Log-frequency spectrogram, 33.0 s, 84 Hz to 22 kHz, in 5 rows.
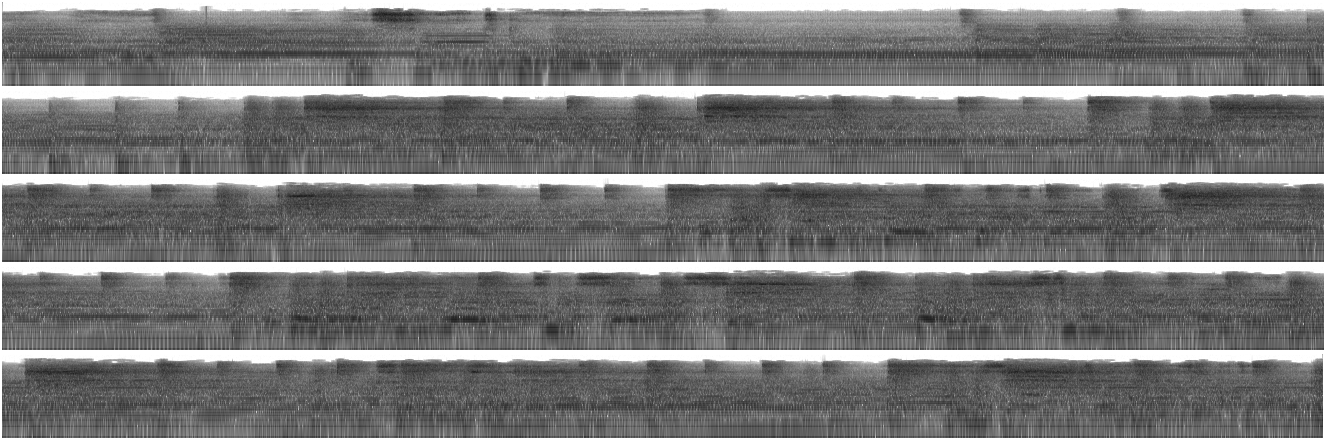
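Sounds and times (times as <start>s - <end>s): bass guitar: 0.0s - 33.0s
electric guitars: 0.0s - 33.0s
drum kit: 3.4s - 33.0s.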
